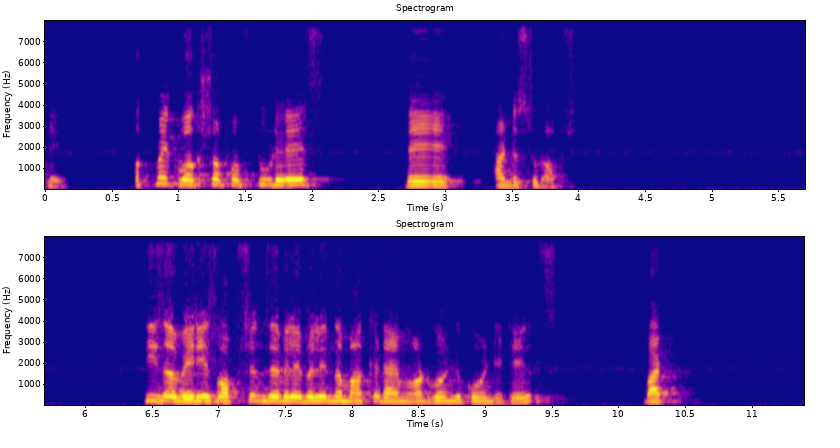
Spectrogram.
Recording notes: IFA Global's recorded webinar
